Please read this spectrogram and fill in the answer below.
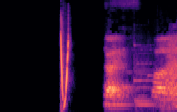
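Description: A single short cartoon-style pop sound effect, swooping sharply in pitch and over in a fraction of a second, under a second in. Talking over background music begins just after.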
